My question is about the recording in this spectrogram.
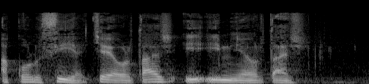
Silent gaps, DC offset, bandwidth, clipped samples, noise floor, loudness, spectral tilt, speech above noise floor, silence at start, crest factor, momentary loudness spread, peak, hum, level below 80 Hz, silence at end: none; under 0.1%; 12 kHz; under 0.1%; -52 dBFS; -26 LUFS; -4.5 dB/octave; 27 dB; 0 s; 14 dB; 5 LU; -12 dBFS; none; -52 dBFS; 0.25 s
